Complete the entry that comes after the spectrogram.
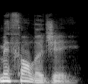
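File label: "Mythology", British English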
